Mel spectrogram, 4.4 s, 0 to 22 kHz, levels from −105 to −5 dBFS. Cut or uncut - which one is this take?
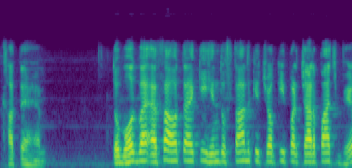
uncut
